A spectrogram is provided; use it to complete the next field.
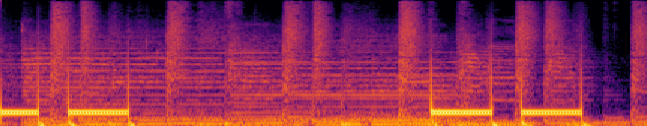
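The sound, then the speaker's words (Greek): A phone line rings back while a wake-up call is placed at twenty to eight in the morning: two loud double-pulse rings, about two seconds apart, over a steady bed of background music with no one speaking. “Πάμε στο επόμενο wake up call.”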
